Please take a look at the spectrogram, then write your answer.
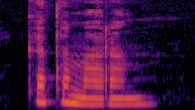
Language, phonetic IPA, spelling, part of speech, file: Polish, [ˌkatãˈmarãn], katamaran, noun, LL-Q809 (pol)-katamaran.wav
